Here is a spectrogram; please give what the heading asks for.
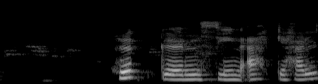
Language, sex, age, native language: Icelandic, female, 10, Icelandic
